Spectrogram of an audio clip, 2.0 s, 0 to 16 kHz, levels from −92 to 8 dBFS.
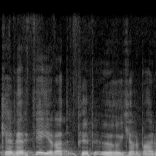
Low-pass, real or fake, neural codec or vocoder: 14.4 kHz; real; none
